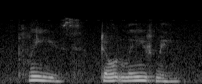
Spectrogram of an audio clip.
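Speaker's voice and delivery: whispering desperately. Into the wounded narrator's ear as a doctor works on her, desperate whisper. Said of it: "Steve whispered desperately into my ear".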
